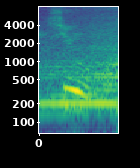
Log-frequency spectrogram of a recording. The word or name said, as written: siu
